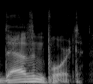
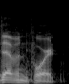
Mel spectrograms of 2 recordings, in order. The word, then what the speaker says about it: Davenport: Eric Merrow, Plutone, Michael Davenport. It is right. I said it right this time. No. Is it Devonport? Is it Davenport? Why is Yeah. it spelled Davenport?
